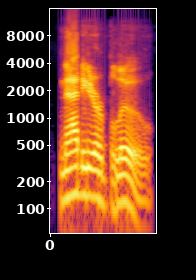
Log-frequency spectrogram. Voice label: "nattier blue", American

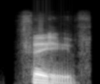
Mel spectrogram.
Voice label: "fave", American

